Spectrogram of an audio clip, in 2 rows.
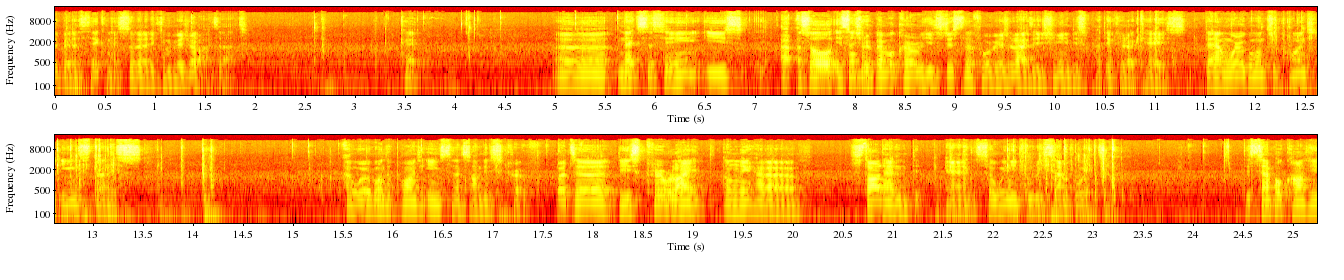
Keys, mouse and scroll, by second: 1.6-15.1 shift+drag, 24.1 ctrl+a.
